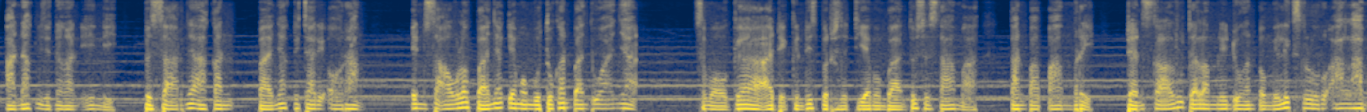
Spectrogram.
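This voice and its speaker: A man voicing a gentle, modest older becak driver with a Javanese accent, speaking softly. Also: on the low side, steady tone, moderate pace, close to an everyday voice. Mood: humble. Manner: soft-spoken, modest. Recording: music playing behind.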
